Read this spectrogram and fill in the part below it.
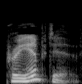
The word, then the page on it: preemptive: British English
